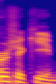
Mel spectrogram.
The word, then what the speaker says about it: Shaquem: I didn't pronounce pronounce that correctly. – Or Shaquem. – Shaquem. Shaquem or Shaquille. Yeah. Is that right? Did I get that right? – Now you did.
